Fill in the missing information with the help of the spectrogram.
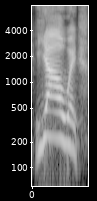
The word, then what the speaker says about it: Yahweh: If you click on it here in the Hebrew, you see it's Yohevaheh, as we would now pronounce with the vowels, Yahweh.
